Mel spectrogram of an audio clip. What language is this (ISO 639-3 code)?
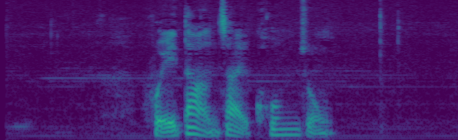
zho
